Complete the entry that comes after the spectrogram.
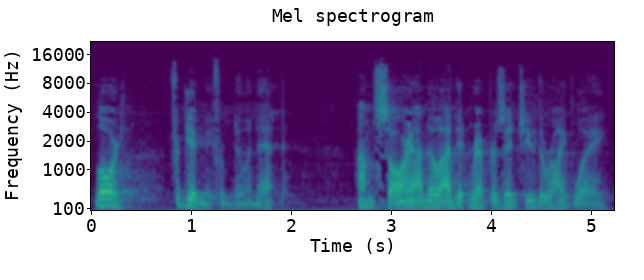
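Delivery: hushed low confession to the Lord; remorseful prayer. Acted. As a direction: pray quietly for forgiveness. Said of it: "Now what do you do?".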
